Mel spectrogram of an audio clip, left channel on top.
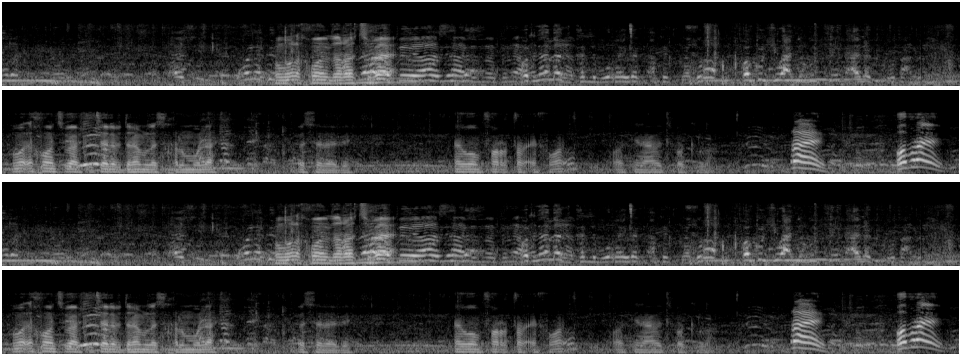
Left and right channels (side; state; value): both; identical; correlation 1.00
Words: هما الاخوان دار تباع. هما الاخوان تباع ب 3000 درهم. الله يسخر المولاه. بس هذا هو مفرط الاخوان. ولكن عاود تبارك الله. ابراهيم ابراهيم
